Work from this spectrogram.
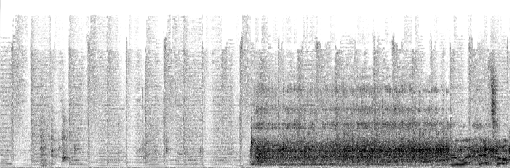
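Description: Mascarpone cheese in the bowl of an electric stand mixer. A low rhythmic mechanical churning runs first, then jumps about three seconds in to a louder, steady whirring whine that carries on to the end.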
